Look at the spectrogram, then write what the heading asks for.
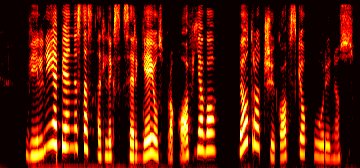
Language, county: Lithuanian, Panevėžys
